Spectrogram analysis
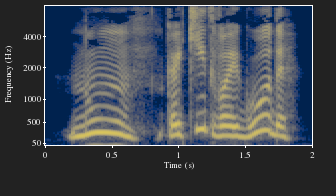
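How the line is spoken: Encouraging snort. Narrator (Russian): ободряюще хмыкнул Таран

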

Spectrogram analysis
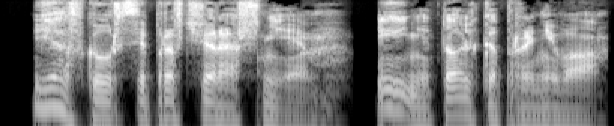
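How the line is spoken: Sighing. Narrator (Russian): вздохнул ГБшник

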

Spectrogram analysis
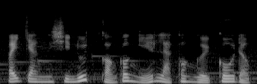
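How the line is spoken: Gentle thoughtful question. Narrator (Vietnamese): Thiếu nữ nhíu mày như suy nghĩ rồi nhẹ nhàng hỏi

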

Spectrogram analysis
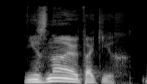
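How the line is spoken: Gloomy. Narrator (Russian): мрачно сообщил он

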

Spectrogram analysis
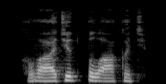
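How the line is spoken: Stern command. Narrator (Russian): строго велел я

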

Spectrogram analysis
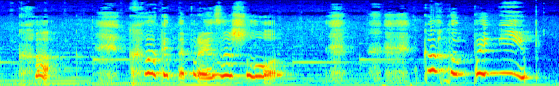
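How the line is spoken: Trembling voice. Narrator (Russian): дрожащим голосом спросила Медуница

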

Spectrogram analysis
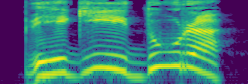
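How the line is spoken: Startlingly loud yell. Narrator (Russian): заорал он так, что водила дернулся

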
